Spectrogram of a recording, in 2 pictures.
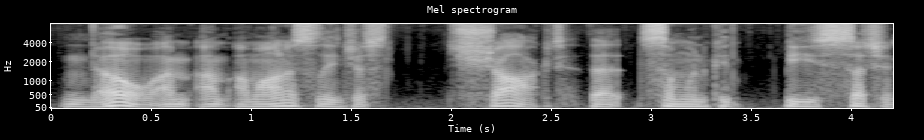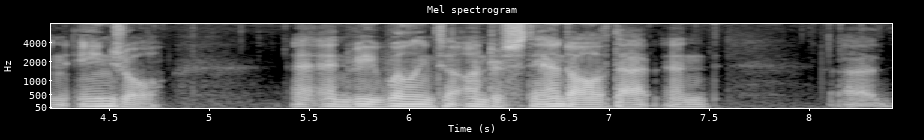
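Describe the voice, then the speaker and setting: A man acts out a young werewolf boyfriend with an extremely deep voice in an intimate audio roleplay. He is gentle and earnest, hesitating and stumbling over his words as he opens up. The sound is dry, with hardly any room on it. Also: no echo. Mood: tender, devoted. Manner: soft, earnest, hesitant, stammering.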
